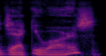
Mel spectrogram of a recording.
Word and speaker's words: Jaguar: That's what ignorant people say when they don't know how to pronounce words. There's no I in Jaguar.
